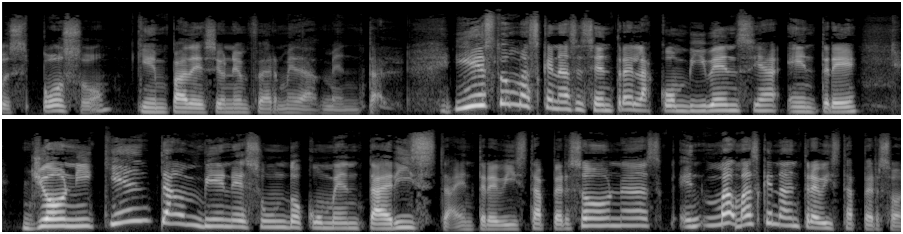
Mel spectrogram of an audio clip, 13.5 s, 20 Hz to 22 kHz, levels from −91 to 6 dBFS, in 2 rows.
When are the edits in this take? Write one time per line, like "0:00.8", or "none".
0:12.2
